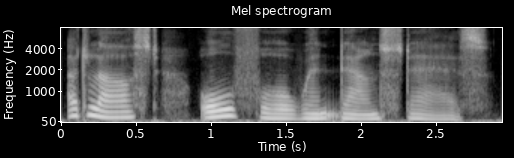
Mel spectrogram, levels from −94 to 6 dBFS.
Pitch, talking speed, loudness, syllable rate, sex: 155 Hz, 120 wpm, -17 LUFS, 2.7 syllables/s, female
